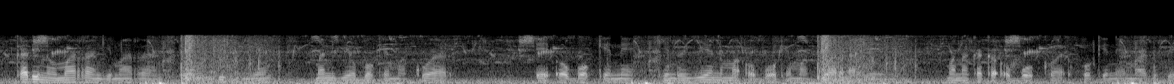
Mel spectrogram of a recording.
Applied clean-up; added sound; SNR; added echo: none; Gunshot, gunfire + Bird; 0 dB; none.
